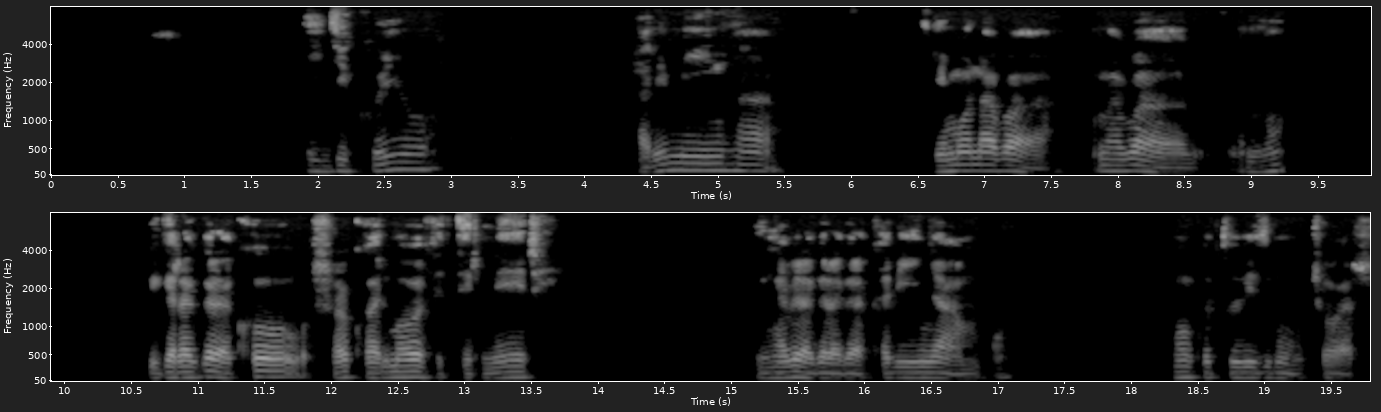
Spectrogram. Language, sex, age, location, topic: Kinyarwanda, male, 18-24, Nyagatare, agriculture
